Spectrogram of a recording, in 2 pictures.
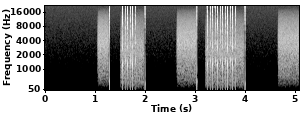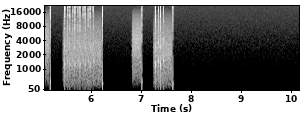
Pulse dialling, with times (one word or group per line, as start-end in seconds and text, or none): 1.0-2.0 3
2.6-4.0 6
4.6-6.2 6
6.8-7.6 2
